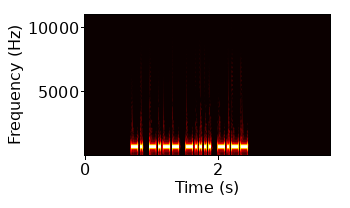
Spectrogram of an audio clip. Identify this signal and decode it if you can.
Morse code, heard as a keyed tone, about 36 wpm, 700 Hz. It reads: NY6Y
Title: K1USN SST QSO Practice - 35wpm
